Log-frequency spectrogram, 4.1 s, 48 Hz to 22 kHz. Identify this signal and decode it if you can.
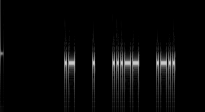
Morse code, heard as a keyed tone, about 31 wpm, spaced as for 17 wpm, 700 Hz. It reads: AE3L
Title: USA Call Signs - 4 Characters - 3x Character Spacing - 30wpm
